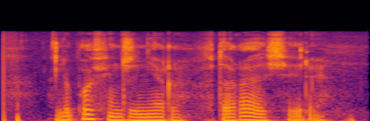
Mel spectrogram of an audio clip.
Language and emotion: Russian, neutral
